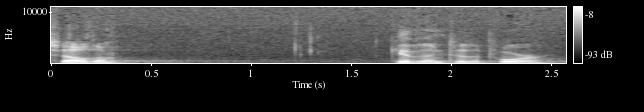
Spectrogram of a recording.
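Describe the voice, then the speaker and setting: A pastor preaches a sermon conversationally, asking his listeners rhetorical questions in an unhurried, medium-pitched voice with little pitch movement. The recording carries muffled hall reverb.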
